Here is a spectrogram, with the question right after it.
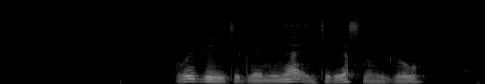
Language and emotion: Russian, neutral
